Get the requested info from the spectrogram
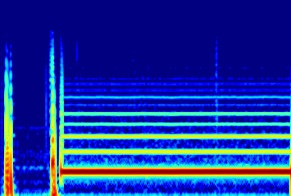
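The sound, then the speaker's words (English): A steady, buzzy telephone dial tone from a North Electric switch in the United States, rich in harmonics, starts after two short clicks from the line and holds unbroken at a constant, loud level. “That's a fairly exotic dial tone for the United States.”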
